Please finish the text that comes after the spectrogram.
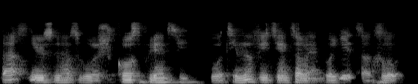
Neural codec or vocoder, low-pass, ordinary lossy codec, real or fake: codec, 16 kHz in and 24 kHz out, 0.6 kbps, FireRedTTS-2 codec; 7.2 kHz; none; fake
